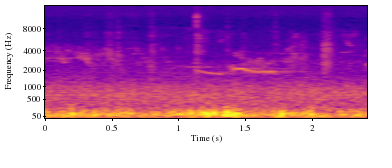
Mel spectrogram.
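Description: Low, uneven rumble of wind on the microphone, with a faint thin bird whistle about a second in.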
